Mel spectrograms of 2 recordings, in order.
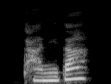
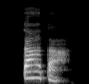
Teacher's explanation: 쌍디귿 is made with extra pressure on your tongue.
